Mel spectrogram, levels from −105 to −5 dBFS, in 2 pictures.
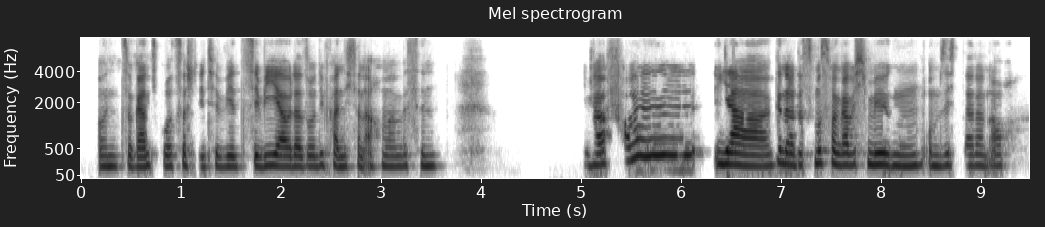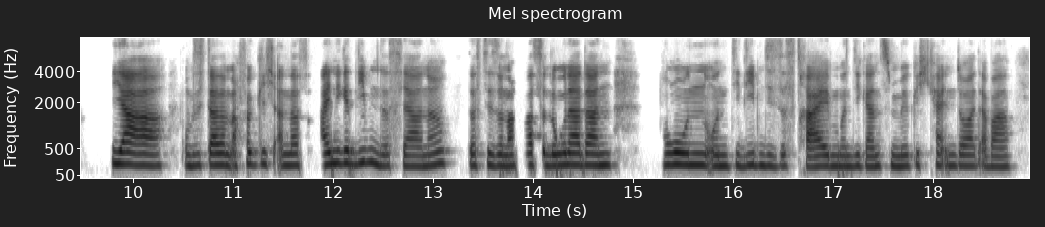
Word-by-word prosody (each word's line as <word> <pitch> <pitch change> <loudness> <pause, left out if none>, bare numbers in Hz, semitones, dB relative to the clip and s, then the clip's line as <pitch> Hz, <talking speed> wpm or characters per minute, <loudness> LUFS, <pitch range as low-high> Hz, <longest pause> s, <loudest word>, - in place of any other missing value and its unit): und 175 0 -3
so 185 - -3
ganz 175 +3 +2
große 185 +1 -3
Städte 175 -1 -7
wie 180 - -1
jetzt 180 +2 -3
Sevilla 180 0 +3
oder 175 0 +1
so, 180 0 -3
die 195 +1 -4
fand 180 -3 -1
ich 175 - -9
dann 180 0 -5
auch 185 -3 -6
immer 180 - -3
'n 175 - -5
bisschen 185 0 -5 1.4
Ja, 200 +2 +3
voll. 370 +5 +3 0.2
Ja, 195 -4 +6
genau, 205 0 +3
das 200 +1 -5
muss 230 0 0
man, 225 -3 +3
glaube 200 0 +3
ich, 210 +1 -4
mögen, 195 -1 +3
um 190 -4 -3
sich 195 +1 -5
da 190 0 -4
dann 190 -1 -5
auch 190 0 -8 0.4
ja, 200 -4 +5
um 190 -1 -5
sich 195 0 -5
da 200 0 +3
dann 200 -1 +1
auch 190 - -8
wirklich 215 0 -4
an 195 0 -2
das 200 0 -3
einige 225 +3 +2
lieben 230 0 -2
das 190 +1 -8
ja, 180 -1 -1 0.4
dass 195 -1 -6
die 200 - -3
so 190 0 -2
nach 185 +1 0
Barcelona 205 0 +1
dann 200 0 +1 0.5
wohnen 205 0 +2
und 185 -2 -3
die 195 - -5
lieben 195 +1 -3
dieses 185 0 -7
Treiben 180 +1 +1
und 180 0 -3
die 185 - -5
ganzen 180 +1 -4
Möglichkeiten 190 +2 -6
dort, 185 0 -4
aber 175 0 -4
195 Hz, 205 wpm, -24 LUFS, 185-205 Hz, 1.4 s, Ja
